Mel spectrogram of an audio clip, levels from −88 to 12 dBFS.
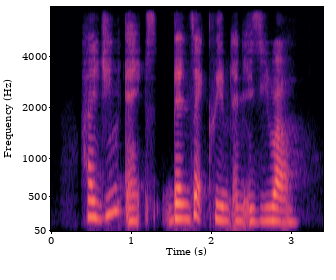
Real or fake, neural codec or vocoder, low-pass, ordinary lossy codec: fake; codec, 44.1 kHz, 2.6 kbps, DAC; 7.2 kHz; none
